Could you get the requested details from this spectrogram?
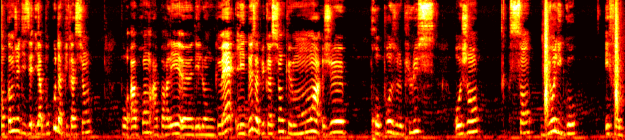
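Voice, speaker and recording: A woman's voice: medium pitch, a little slow. Chatty young woman vlogger. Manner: chatty, earnest, repeats herself with many fillers. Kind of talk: casual chat to camera.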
